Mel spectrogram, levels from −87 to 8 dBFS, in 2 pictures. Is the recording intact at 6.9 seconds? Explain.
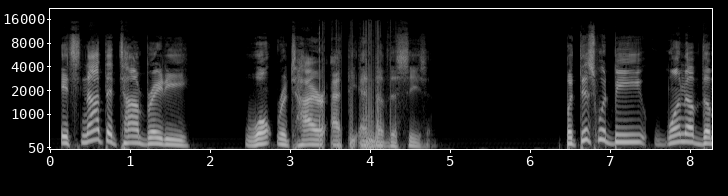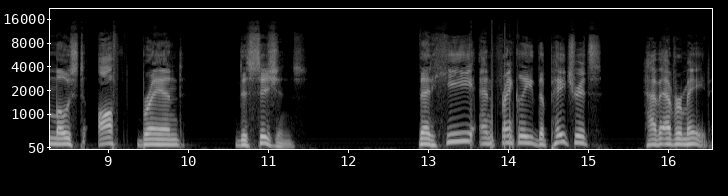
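Yes, the audio is intact at 6.9 seconds, with no dropout, click, distortion or other fault at that point.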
